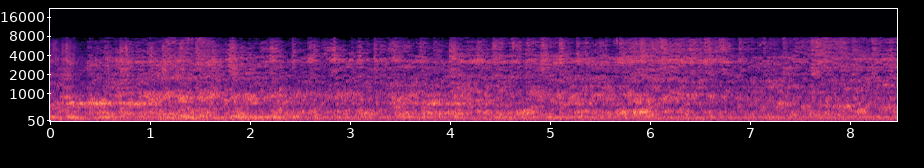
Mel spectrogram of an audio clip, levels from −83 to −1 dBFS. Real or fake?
fake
